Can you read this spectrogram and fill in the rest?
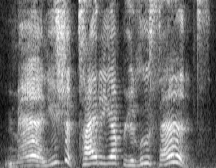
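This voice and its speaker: A woman's voice: high-pitched, big pitch swings, normal speed, slightly rough, faint music behind, pitched above the performer's own voice, exaggerated voice. A woman voicing a cheeky, impatient young male werewolf in an audio drama. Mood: teasing.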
